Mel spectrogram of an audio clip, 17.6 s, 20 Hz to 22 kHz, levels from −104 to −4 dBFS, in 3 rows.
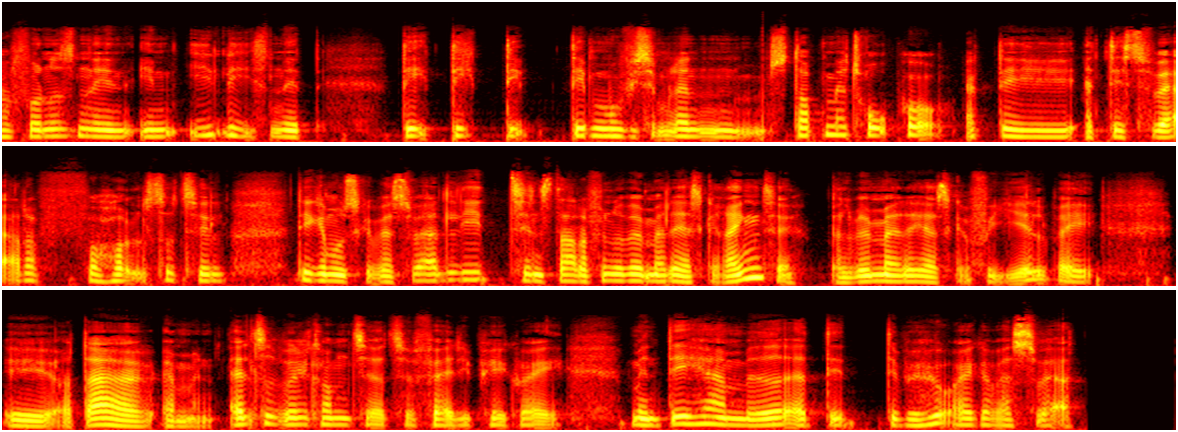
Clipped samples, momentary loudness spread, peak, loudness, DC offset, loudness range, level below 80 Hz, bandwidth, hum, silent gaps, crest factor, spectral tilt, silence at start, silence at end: under 0.1%; 9 LU; -10 dBFS; -29 LUFS; under 0.1%; 3 LU; -66 dBFS; 10.5 kHz; none; none; 20 dB; -4 dB/octave; 0 s; 0.5 s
